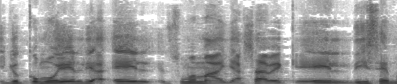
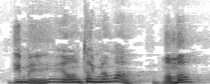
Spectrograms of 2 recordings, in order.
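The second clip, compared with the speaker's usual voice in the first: put-on demanding baby voice; 10 semitones higher than usual. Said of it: "esperando una respuesta".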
